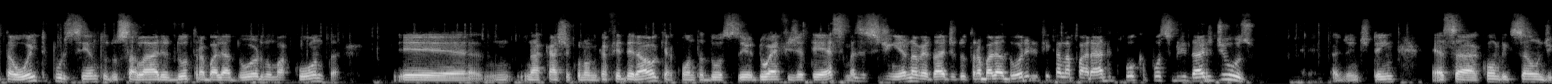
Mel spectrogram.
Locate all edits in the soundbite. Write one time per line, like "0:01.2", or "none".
0:11.2
0:13.3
